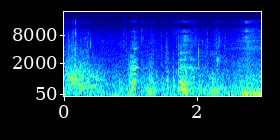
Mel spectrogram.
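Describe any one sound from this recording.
Water splashes loudly as a swimmer climbs out onto a ship's hull.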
